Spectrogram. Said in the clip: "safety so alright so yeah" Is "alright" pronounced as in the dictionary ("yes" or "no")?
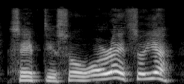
yes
